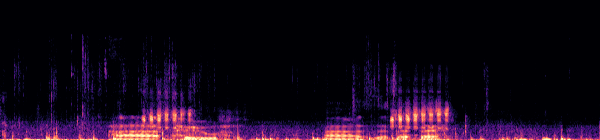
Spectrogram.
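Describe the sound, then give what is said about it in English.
Pygmy goats bleat in a few wavering, nasal calls amid ongoing human speech, with the bleats standing out in two clear bursts. “So we have five pygmy goats”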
